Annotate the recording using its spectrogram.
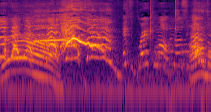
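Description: Excited shouting from several high-pitched voices, with long rising and falling cries in the first half and shorter broken calls after, over a faint steady low hum.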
